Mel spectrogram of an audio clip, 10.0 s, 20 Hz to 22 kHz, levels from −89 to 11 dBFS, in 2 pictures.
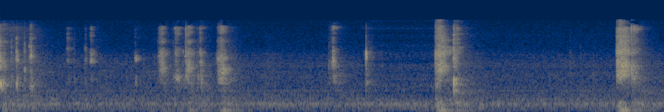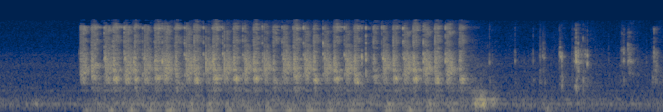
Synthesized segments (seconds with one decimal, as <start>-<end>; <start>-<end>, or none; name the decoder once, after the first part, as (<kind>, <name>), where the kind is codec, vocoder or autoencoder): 2.7-3.3 (codec, SNAC)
